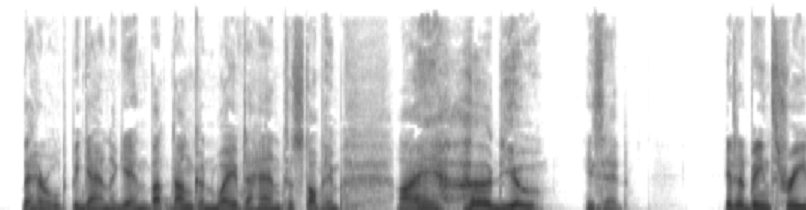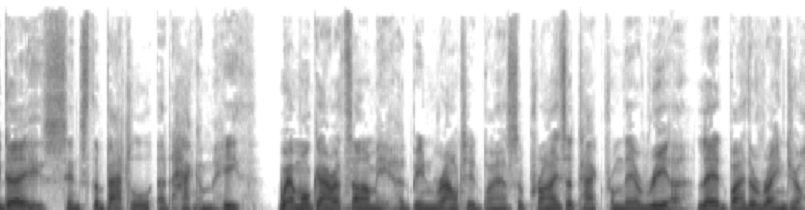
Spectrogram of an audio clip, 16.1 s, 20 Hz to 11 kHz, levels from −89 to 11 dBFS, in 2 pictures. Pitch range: 100-125 Hz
